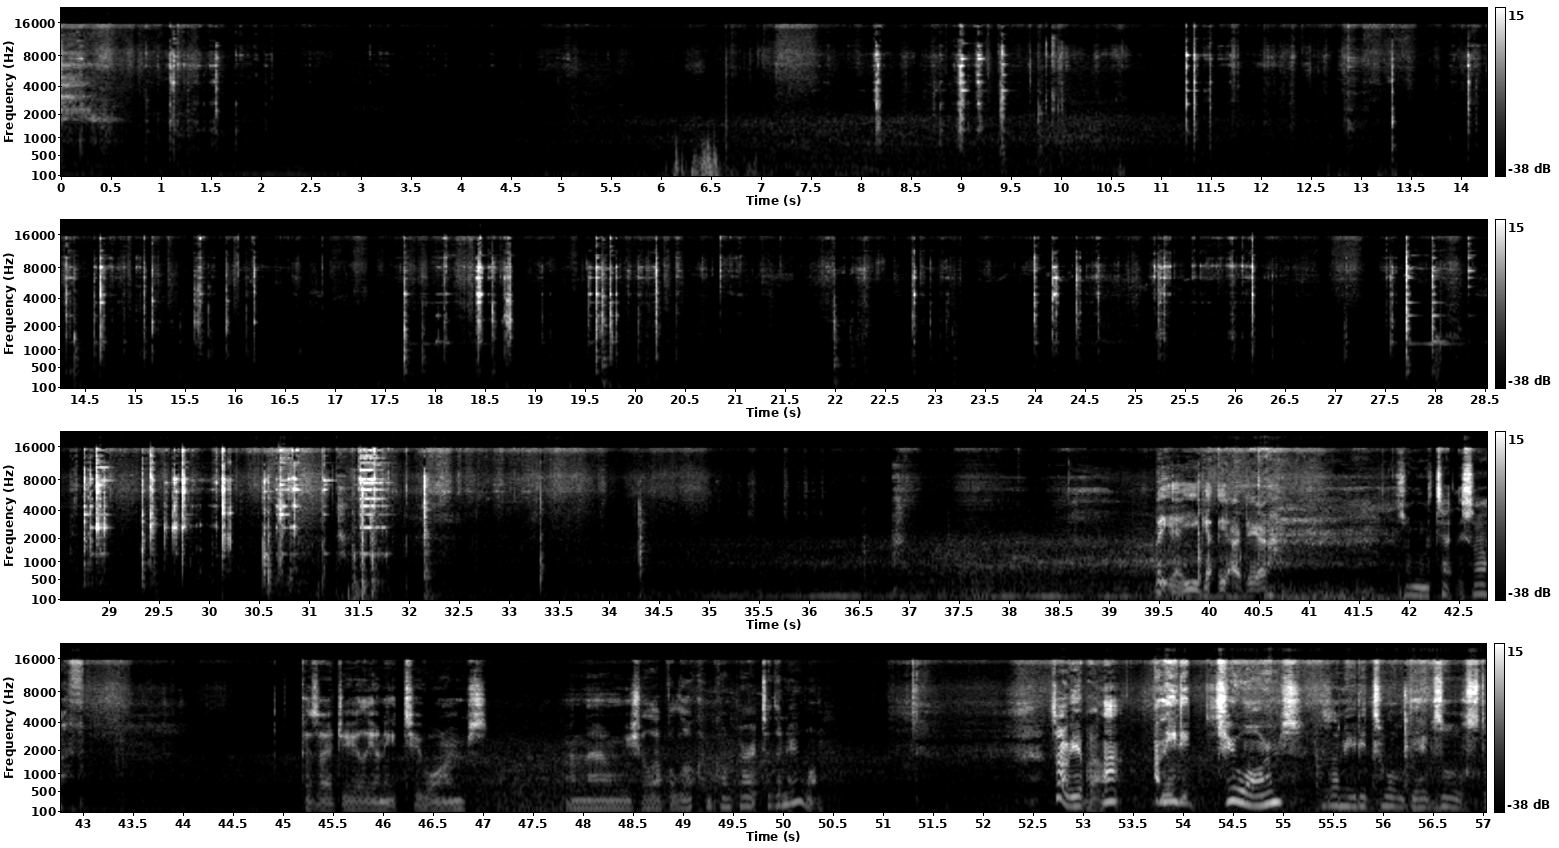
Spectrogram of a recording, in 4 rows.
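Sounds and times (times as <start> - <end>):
spanner clinking on metal: 0.0 - 2.3, 8.0 - 10.6, 11.2 - 16.6, 17.6 - 21.3, 23.9 - 32.5.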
